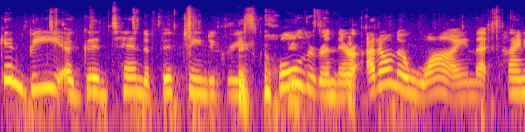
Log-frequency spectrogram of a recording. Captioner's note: laughs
